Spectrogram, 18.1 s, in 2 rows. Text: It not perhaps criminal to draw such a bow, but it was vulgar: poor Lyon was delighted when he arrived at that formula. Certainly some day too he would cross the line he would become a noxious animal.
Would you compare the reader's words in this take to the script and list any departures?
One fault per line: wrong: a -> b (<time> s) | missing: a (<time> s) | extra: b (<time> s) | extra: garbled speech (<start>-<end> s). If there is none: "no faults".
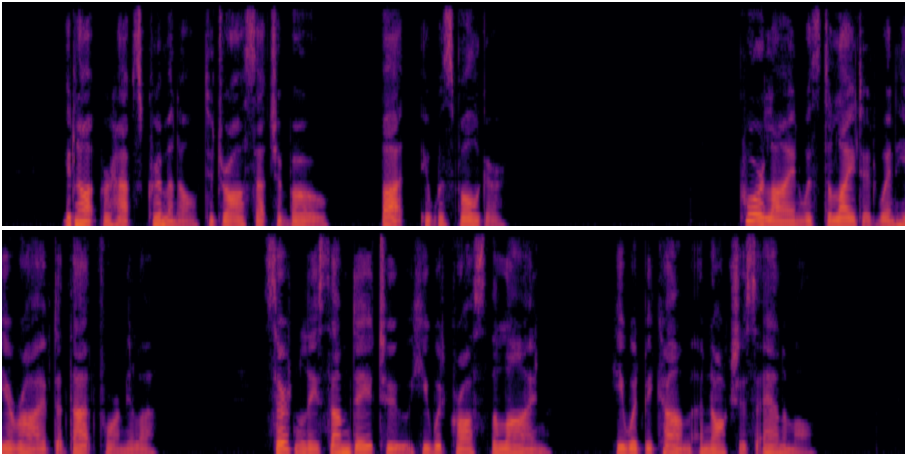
no faults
